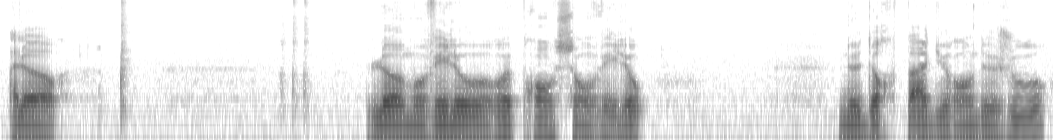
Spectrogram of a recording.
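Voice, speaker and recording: Deep, slow-reading male author. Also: no room sound. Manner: slow, measured, hushed, spare phrasing. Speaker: author reading his own work. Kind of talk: literary reading.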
